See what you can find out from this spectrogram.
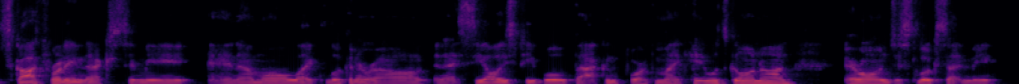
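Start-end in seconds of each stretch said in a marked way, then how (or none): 4.6-5.3 high, chirpy retold hello; acted friendly greeting. Runner hailing strangers in San Francisco, acted high greeting. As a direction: lift it well up, imitating a friendly hail.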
